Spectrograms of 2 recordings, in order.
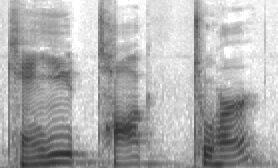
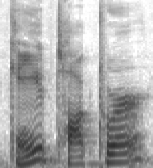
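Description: First: Slow question in separated chunks; careful word-by-word teaching question; slow model. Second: Linked, quicker question; brisk natural-speed model; more fluent. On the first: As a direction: space out the words, rise on "her". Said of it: "Más rápido". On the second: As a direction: run the words together, rising at the end. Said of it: "Con más fluidez". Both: Shown as a demonstration.

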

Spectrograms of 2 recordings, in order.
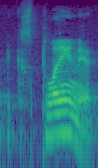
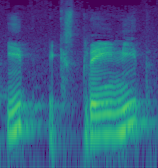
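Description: First: "Explain it" ending like "et"; lax, E-like vowel in "Explain it"; it almost et. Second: "explain it" with a Spanish "eet"; wrong I in it. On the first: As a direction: relax the I of "Explain it" nearly to an E. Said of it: "el convertir las is en es". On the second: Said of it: "que no sea lo que decimos siempre". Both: Shown as a demonstration.

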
